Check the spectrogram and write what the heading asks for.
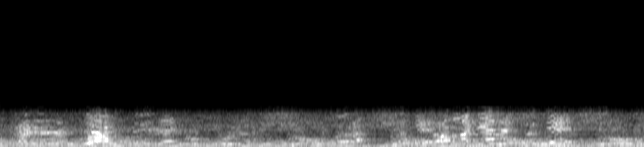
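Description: Children's voices talking and calling out over music with a steady, evenly pulsing bass line.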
